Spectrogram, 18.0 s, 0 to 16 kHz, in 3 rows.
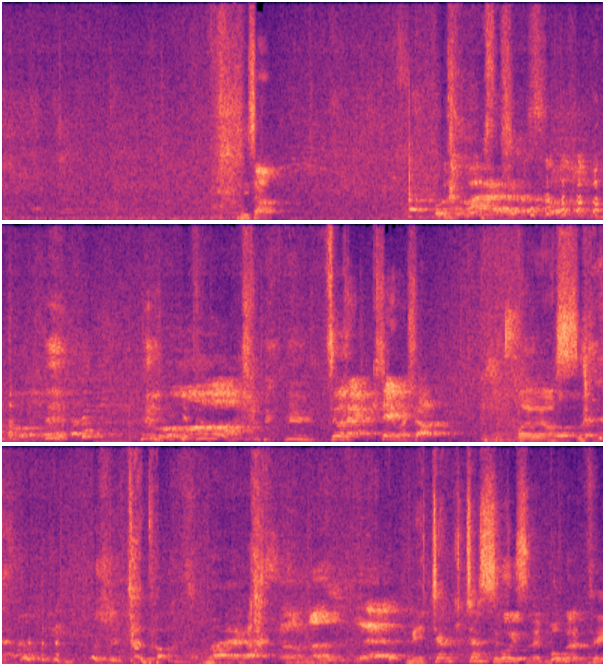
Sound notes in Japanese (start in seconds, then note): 3.9 鼓 効果音; 5.0 笑い声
